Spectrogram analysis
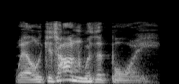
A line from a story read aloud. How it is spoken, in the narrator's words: said irritably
